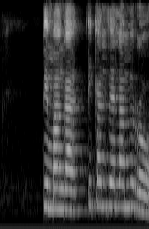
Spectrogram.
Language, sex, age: Tsonga, female, 19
